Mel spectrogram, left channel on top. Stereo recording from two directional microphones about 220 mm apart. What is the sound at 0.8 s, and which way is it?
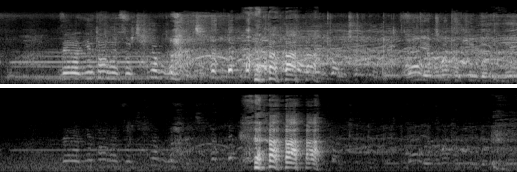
Music, 45° left (ahead or behind).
